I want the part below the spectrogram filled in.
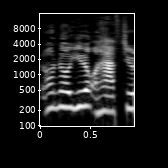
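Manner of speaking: high girlish demurral, put on; imitated polite date. Date politely refusing a T-shirt, imitated high voice. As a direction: go up high to mimic her declining.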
